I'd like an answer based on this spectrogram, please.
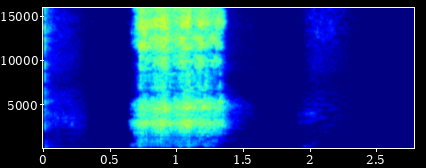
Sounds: Sniff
